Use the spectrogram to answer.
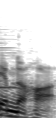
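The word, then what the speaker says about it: Imnaha: this morning we're in imaha now that's three syllables imaha you have to say it that way or people in town will laugh at you right behind me that's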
